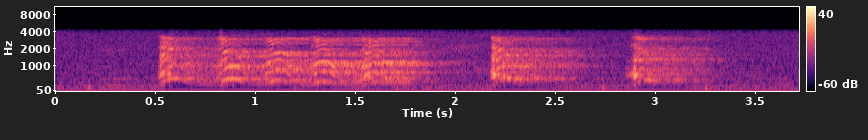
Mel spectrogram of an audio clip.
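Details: Domestic dog reacting to a sound played from a clip, giving a drawn-out whining bark with wavering pitch followed by two short, sharp barks.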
